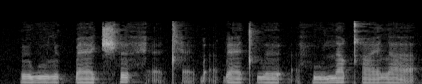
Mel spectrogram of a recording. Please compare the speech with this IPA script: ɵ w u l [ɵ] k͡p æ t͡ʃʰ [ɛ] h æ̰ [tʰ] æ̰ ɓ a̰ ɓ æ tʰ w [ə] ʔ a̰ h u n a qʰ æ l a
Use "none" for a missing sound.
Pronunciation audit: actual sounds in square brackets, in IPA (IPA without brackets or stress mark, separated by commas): ɵ, ə, tʰ, ə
